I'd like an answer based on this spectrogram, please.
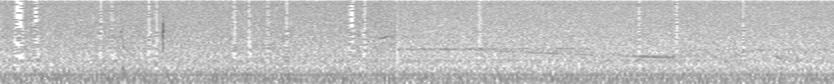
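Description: Steady low hum and room noise. About halfway through, a faint tone glides slowly downward and fades.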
